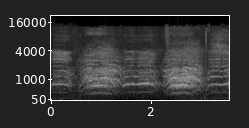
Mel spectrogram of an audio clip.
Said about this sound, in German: Von der alten Oper aus ziehen laut Polizei rund 6000 Demonstrantinnen und Demonstranten friedlich in Richtung Römerberg, bei sonnigem Herbstwetter mit Musik und Sprechchören.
